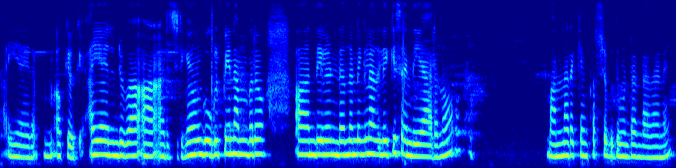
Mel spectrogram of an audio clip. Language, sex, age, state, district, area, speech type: Malayalam, female, 18-30, Kerala, Thiruvananthapuram, rural, spontaneous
